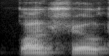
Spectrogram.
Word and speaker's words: Blanchfield: Blanchfield.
